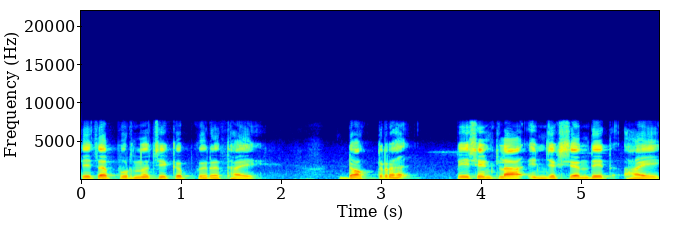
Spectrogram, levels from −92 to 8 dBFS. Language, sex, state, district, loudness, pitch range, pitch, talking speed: Marathi, male, Maharashtra, Pune, -18 LUFS, 130-160 Hz, 150 Hz, 125 wpm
